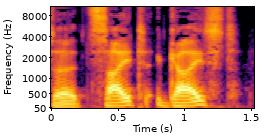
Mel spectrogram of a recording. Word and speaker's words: Zeitgeist: If I pronounce it properly in German, it's Zeitgeist. English pronunciation, maybe Zeitgeist or something.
